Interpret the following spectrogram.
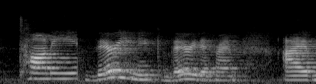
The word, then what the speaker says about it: Tahnee: pronounce my name so my name is actually pronounced tawny t-a-h-n-e-e tawny very unique very different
